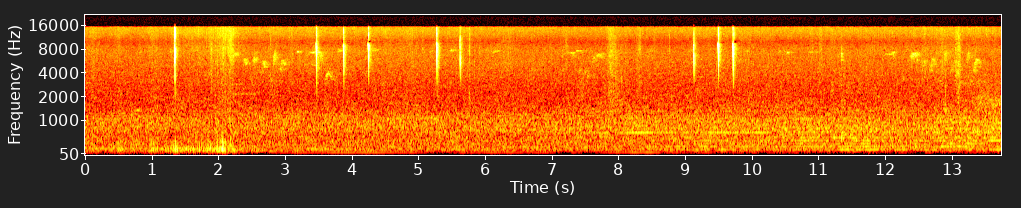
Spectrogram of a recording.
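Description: Near silence broken by scattered faint, sharp clicks, a dozen or so, some in quick pairs; faint steady tones come in near the end.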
